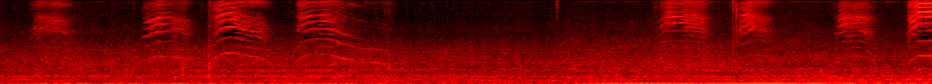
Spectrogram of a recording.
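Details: Kitten trying to climb onto a bed gives short, rising-then-falling meows in two clusters, around the second to fourth seconds and again near the end, with a faint low room hum.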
